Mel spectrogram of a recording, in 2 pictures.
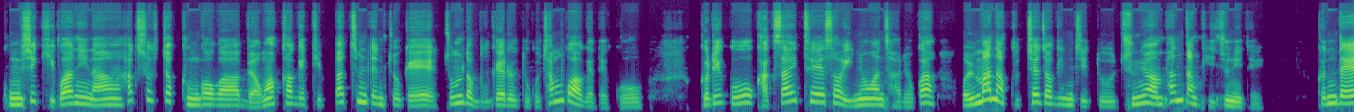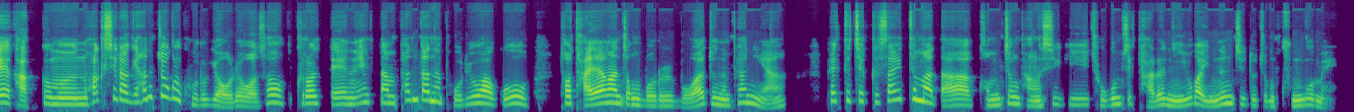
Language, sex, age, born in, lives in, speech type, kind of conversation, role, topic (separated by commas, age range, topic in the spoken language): Korean, female, 45-49, South Korea, United States, read, expert-assistant, asker, 디지털 미디어 시대에 우리는 진짜와 가짜를 어떻게 구분할 수 있을까요?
